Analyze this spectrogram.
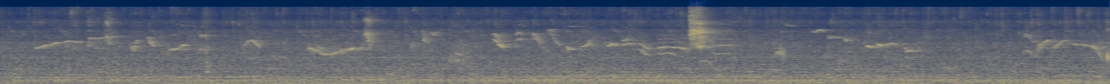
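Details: Kacer hitam, black Oriental magpie-robin kept by hobbyists, in long lively song: strings of loud slurred whistles, quick rising notes and chattering fragments, one sharp knock midway, over a faint constant hum.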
